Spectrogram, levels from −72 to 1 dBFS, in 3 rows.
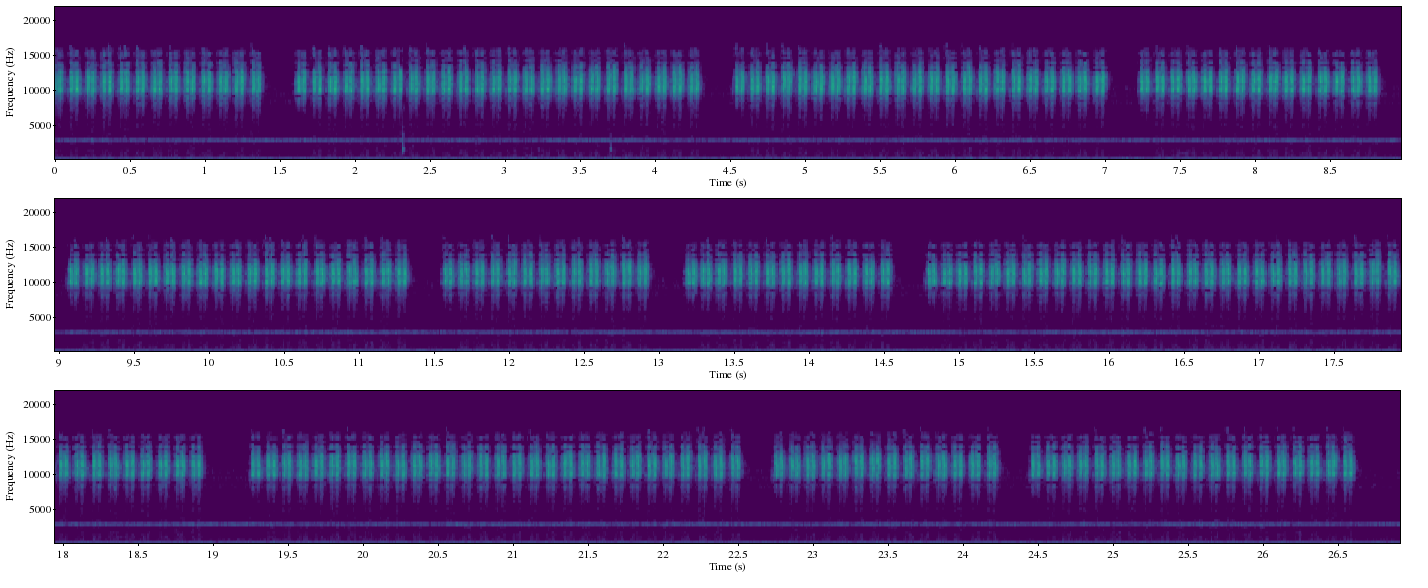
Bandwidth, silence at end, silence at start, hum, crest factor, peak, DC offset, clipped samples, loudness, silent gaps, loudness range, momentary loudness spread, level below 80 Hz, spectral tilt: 17 kHz; 0.05 s; 0 s; none; 20 dB; -14 dBFS; 0.3%; under 0.1%; -30 LUFS; none; 2 LU; 4 LU; -64 dBFS; 1.5 dB/octave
